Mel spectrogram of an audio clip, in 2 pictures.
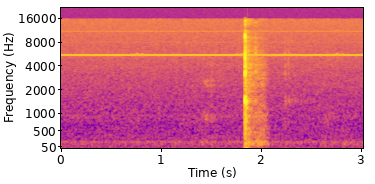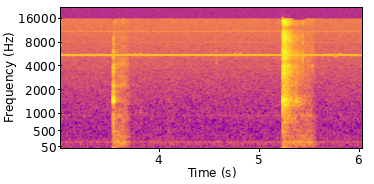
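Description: Three sharp knocks of a knife, roughly a second and a half apart, as a grilled porterhouse steak is carved off the bone on a wooden cutting board; each knock dies away quickly.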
